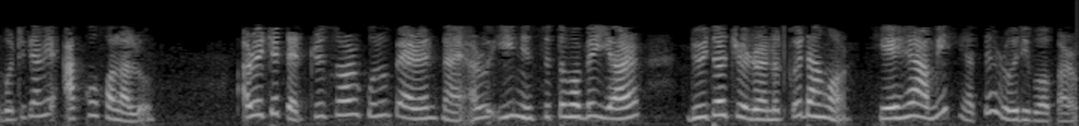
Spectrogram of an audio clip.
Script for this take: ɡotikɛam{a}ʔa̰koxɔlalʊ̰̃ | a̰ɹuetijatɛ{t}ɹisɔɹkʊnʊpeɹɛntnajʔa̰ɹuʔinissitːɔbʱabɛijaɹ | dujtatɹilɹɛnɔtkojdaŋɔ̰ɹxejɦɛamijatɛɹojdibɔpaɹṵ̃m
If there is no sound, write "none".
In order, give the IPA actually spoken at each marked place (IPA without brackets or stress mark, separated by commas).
i, t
